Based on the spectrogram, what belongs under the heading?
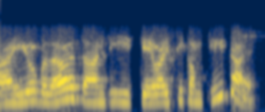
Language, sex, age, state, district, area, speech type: Sindhi, male, 30-45, Uttar Pradesh, Lucknow, urban, conversation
